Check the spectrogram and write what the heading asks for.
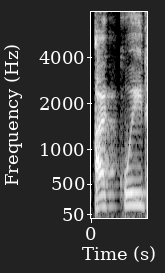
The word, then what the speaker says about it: Akwid: CD and I saw a quid and I remember the way she pronounced it it's I quit I see systematically you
